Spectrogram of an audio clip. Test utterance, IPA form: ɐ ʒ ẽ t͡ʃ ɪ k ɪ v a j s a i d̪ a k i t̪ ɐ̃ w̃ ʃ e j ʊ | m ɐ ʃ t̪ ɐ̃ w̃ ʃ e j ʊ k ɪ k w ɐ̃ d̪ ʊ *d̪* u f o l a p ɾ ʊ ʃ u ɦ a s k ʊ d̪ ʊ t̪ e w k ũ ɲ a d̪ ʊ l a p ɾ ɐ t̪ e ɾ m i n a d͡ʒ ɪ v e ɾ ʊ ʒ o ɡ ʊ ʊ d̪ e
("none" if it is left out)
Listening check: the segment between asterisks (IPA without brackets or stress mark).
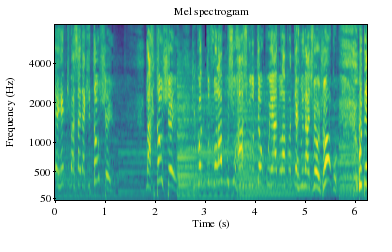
t̪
